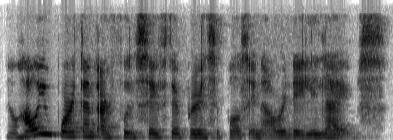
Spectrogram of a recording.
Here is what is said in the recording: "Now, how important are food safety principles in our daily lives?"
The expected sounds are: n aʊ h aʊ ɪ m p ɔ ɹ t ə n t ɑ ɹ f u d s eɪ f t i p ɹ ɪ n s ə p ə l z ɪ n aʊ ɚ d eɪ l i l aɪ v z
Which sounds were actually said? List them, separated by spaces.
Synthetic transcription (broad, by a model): n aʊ h aʊ ɪ m p ɔ ɹ t ə n t ɑ ɹ f u d s eɪ f t i p ɹ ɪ n s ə p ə l s ɪ n aʊ ɚ d eɪ l i l aɪ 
